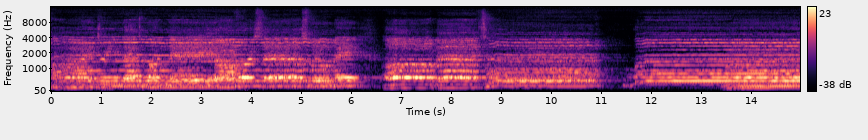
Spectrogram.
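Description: Five-voice a cappella group singing held chords through microphones, without audible words, breaking off briefly twice, with a few sharp percussive clicks mixed in.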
